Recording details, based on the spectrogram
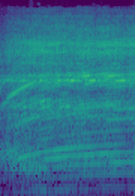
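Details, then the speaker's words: Electric oscillating cast saw removing a cast from a child: high, steady buzzing whine. "you have to take care of the temperature of the saw because it gets very hot with the cut of the cast"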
